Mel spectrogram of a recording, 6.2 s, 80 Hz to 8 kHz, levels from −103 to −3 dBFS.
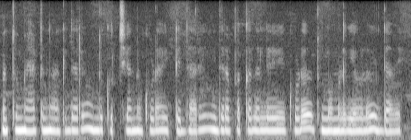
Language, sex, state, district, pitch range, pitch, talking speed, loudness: Kannada, female, Karnataka, Chamarajanagar, 220-225 Hz, 225 Hz, 135 wpm, -13 LUFS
